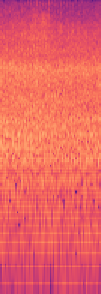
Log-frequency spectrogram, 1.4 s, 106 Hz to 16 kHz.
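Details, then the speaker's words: 2012 Chevrolet Z71 2.5, towed in with a no-start, after repair, recorded from outside: short snatch of steady, even idle with no knocks, misses or hunting; normal smooth idle. "นี่ก็ไม่มีเสียงเพจนะใดๆไม่มีเสียงเค้กไม่มีเสียงอะไรปกติขึ้นมาครับอันนี้นิ่มเลยนะนิ่งเลยคันนี้"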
